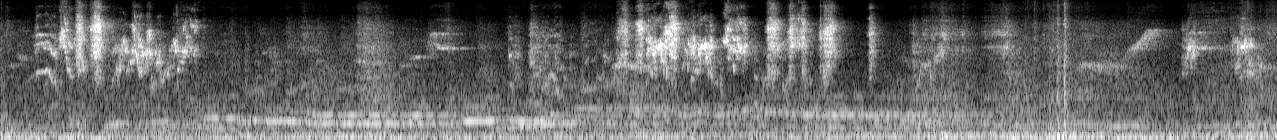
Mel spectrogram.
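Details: Budgerigars chattering in an aviary while flying and playing: rapid, irregular high chirps and squeaky notes, several at once, with lower warbled tones beneath and a steady low hum.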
